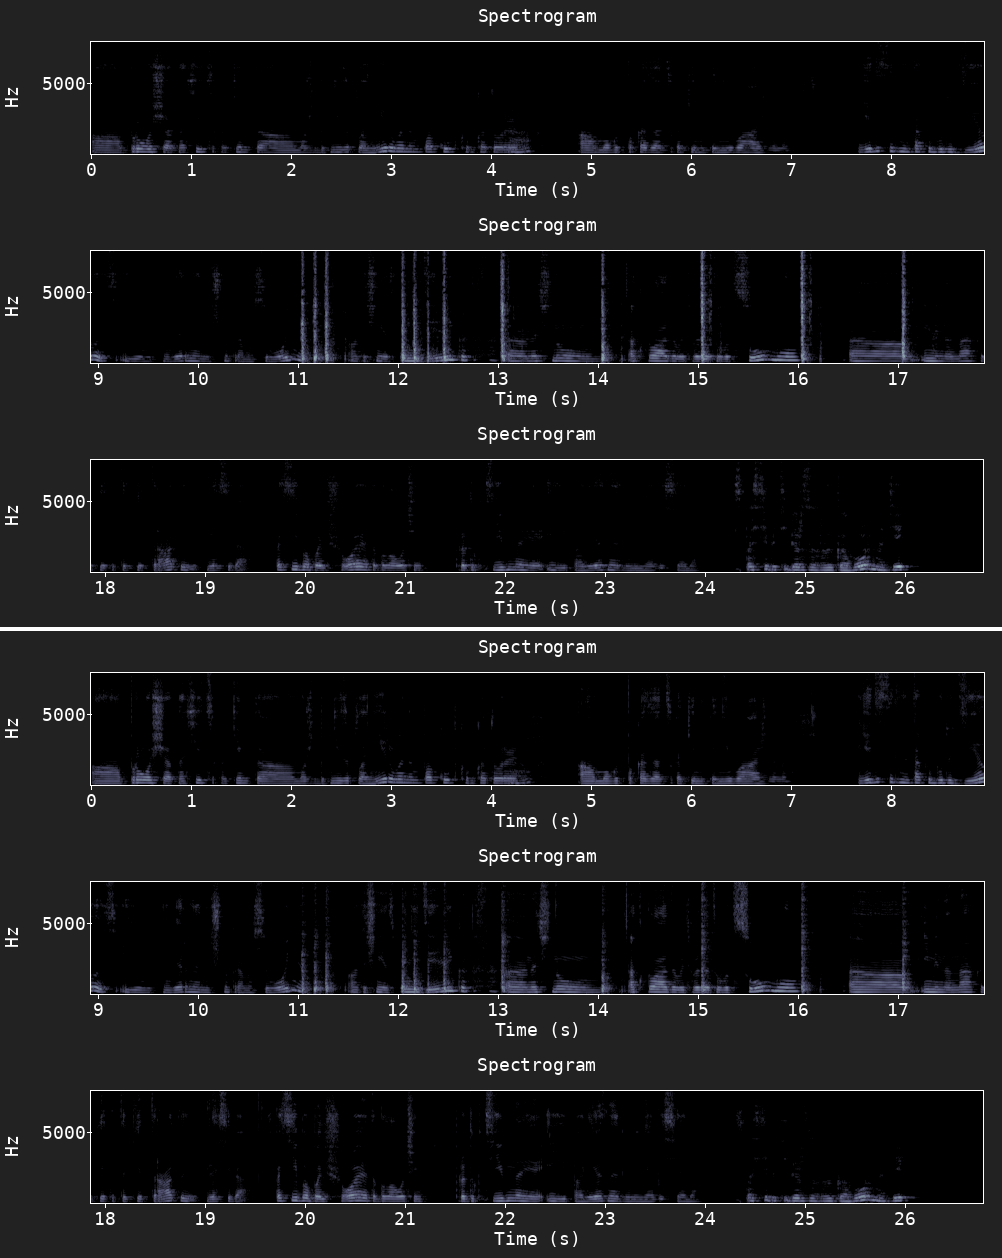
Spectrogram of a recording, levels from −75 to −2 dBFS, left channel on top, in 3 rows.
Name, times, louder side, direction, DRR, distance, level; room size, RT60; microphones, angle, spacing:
voice 1, 0.0-4.5 4.9-7.3 7.7-11.1 11.5-16.0 16.5-19.4 19.7-21.2 21.5-23.9, right 2 dB, 35° right, 0.6 m, -46 dB
sound 1, 11.0-11.5 12.0-12.7 13.0-13.3 14.0-14.2 15.0-15.2 16.0-16.2 17.0-17.1, left 8 dB, 85° left, 0.3 m, -35 dB
voice 2, 24.4-26.0, left 4 dB, 50° left, 0.7 m, -41 dB
7.9 x 2.9 x 2.2 m
head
